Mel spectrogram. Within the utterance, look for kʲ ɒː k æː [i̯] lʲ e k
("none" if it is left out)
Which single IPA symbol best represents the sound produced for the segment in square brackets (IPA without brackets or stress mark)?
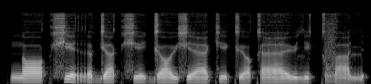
y̯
